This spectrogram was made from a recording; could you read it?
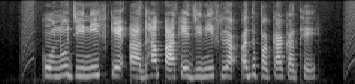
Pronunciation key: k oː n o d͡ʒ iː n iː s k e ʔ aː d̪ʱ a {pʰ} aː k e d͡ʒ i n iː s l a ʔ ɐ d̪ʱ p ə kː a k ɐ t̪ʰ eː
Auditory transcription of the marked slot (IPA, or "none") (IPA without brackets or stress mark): p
